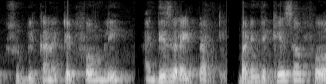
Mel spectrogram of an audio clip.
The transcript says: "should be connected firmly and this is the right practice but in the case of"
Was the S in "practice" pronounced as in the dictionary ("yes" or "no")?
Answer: no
